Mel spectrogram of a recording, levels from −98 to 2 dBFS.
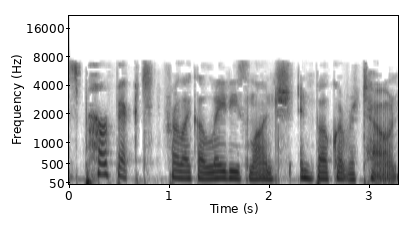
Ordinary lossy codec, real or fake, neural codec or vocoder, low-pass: MP3, 32 kbps; real; none; 7.2 kHz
